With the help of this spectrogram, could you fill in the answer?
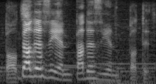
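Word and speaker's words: Baldesion: Baldezian. Okay. That's how they pronounce it with the voice actors in the game.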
